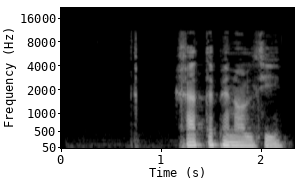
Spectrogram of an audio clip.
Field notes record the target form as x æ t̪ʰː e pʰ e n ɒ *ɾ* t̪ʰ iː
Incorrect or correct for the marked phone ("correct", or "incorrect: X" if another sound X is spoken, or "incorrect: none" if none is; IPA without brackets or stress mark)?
incorrect: l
